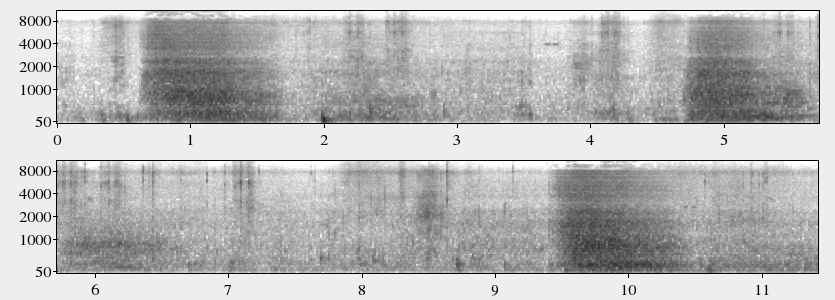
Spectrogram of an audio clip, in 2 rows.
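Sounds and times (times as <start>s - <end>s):
water noise: 0.0s - 11.4s
whales exhaling through blowholes at surface: 0.6s - 1.7s, 4.7s - 6.4s, 9.4s - 10.6s.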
